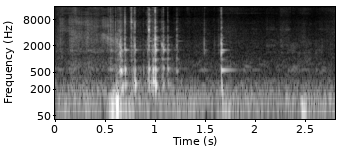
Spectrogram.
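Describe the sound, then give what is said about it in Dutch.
A speaker is set down again onto an empty glass soup jar that held cold cucumber and avocado gazpacho: a quick cluster of clattering knocks, then a single ringing glassy clink, followed by a soft thud. No one speaks. “Nou, we hebben onze speaker zetten eh, opnieuw neergezet op onze lege pot soep.”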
